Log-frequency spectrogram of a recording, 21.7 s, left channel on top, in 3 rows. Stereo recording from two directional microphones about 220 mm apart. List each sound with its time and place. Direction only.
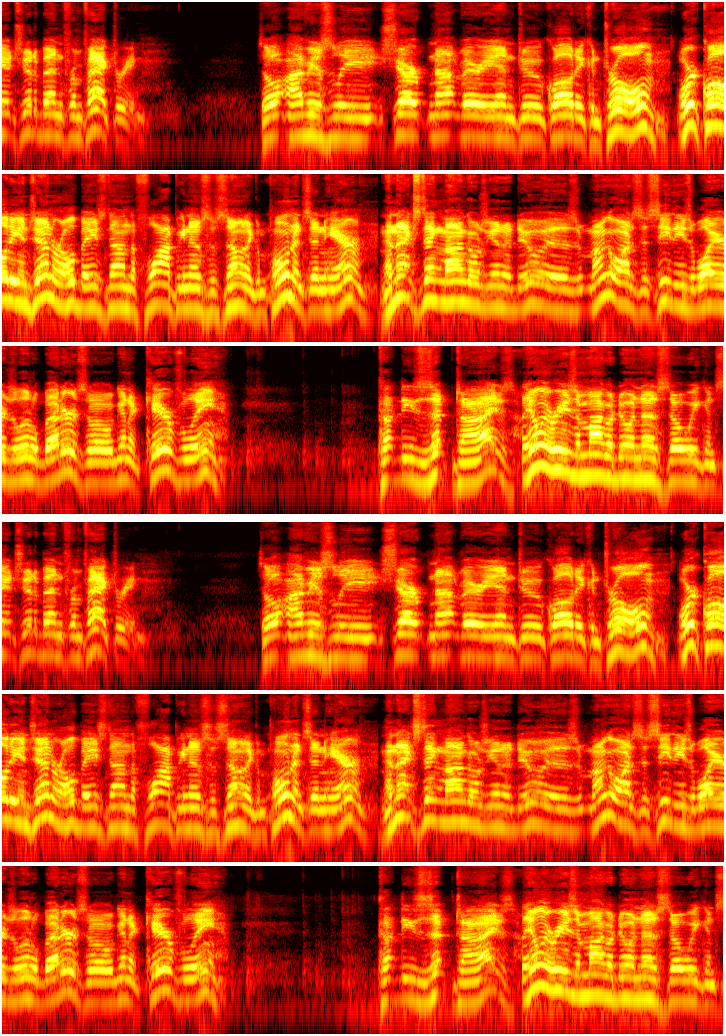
0.0 s speech: 45° left (ahead or behind)
2.6 s speech: 45° left (ahead or behind)
18.2 s speech: 40° left (ahead or behind)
